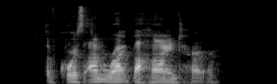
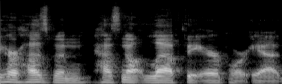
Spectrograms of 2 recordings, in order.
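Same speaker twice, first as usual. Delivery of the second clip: ordinary delivery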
